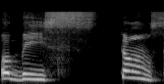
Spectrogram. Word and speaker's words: obéissance: Mais obéissance, là, on sait que c'est deux S, hein, parce que c'est prononcé comme S.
